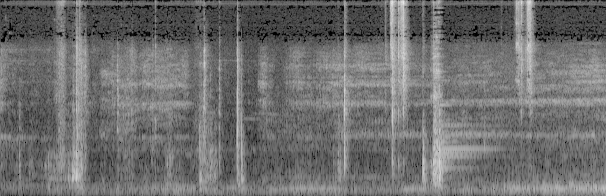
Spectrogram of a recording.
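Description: Clatter of a CRT TV's chassis circuit board being handled and turned over: a series of separate knocks and clicks of plastic and board, the loudest about nine seconds in, over a steady low hum.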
